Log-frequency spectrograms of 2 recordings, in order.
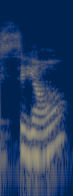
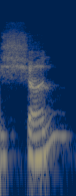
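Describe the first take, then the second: First: The ending sounds like French sion. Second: The ending sounds like English shun. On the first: "the French say sion" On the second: "We say shun"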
